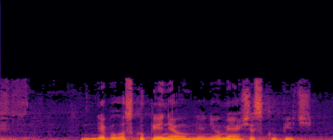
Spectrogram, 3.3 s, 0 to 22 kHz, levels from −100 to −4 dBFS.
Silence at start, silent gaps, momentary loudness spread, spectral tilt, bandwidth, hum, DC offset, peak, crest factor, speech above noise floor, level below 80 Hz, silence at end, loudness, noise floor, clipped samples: 0 s; none; 16 LU; -6 dB/octave; 10 kHz; none; under 0.1%; -16 dBFS; 16 dB; 23 dB; -48 dBFS; 0 s; -32 LUFS; -54 dBFS; under 0.1%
